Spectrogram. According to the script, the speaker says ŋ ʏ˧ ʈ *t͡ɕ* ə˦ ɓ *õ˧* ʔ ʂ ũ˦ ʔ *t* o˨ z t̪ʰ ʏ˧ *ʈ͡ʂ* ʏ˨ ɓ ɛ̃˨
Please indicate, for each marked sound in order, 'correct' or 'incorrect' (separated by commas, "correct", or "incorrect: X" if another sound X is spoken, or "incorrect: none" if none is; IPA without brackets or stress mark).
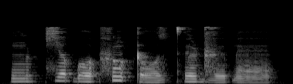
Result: correct, incorrect: o˧, incorrect: ʈ, incorrect: ɖ͡ʐ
